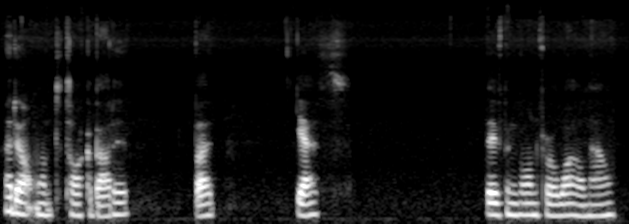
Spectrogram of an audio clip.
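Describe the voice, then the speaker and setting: A woman voicing the grown-up ghost of a murdered child in a puppet, speaking haltingly and solemnly in an audio drama. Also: fairly low pitch, flat delivery, warm tone, no room sound, close to an everyday voice. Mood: evasive.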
